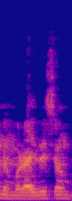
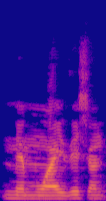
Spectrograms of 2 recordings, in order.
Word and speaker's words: memoization: memorization is like memorization it's not memorization but memoization if i were to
